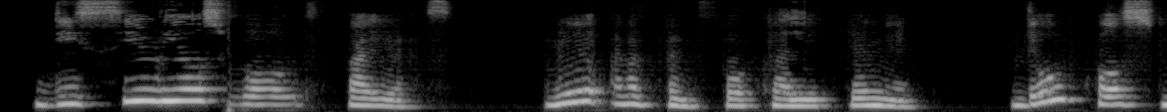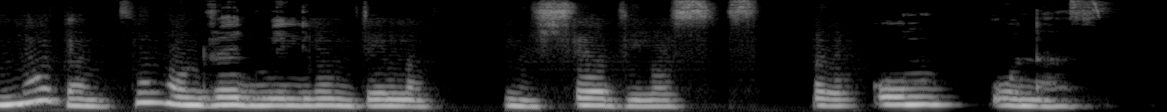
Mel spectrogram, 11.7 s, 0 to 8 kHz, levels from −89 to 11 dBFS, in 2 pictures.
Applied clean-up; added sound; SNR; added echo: neural mask model DeepFilterNet 3.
